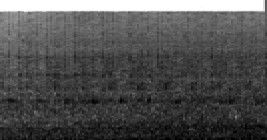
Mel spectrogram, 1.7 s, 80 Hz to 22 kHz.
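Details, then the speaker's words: Ford 7.3 Powerstroke diesel idling during oil-cap blow-by check: steady, even low diesel rumble, no knocks or misses; a little tolerable blow-by. Normal idle, healthy motor. "there's a little bit of blow-by but this motor is pretty dang healthy guys I'll tell you that much"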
